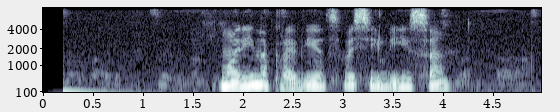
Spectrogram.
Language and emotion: Russian, sad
